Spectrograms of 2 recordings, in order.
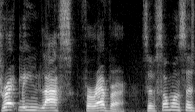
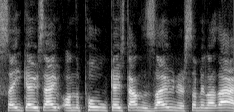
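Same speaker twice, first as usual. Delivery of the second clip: normal talking voice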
